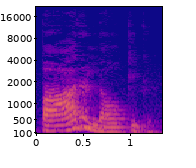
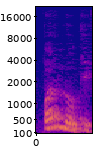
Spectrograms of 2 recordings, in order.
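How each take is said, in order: First: The first vowel is long. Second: The first vowel is short. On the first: The speaker calls it right. "ये होता है पारलौकिक" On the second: The speaker calls it wrong. "परलौकिक नहीं दोस्तों"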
